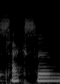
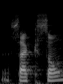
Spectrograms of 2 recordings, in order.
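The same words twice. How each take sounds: First: The name is said with an American accent. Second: The name is said with a French accent.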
